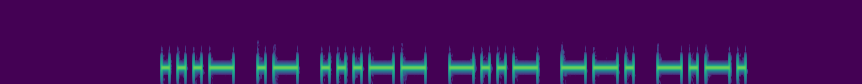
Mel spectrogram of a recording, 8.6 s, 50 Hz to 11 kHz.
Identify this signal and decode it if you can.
Morse code, heard as a keyed tone, about 15 wpm, 700 Hz. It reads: VA3XGC
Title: DXCC-100 Call Signs - 6 Characters - Repeated 3x - 15wpm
